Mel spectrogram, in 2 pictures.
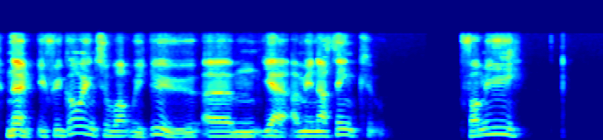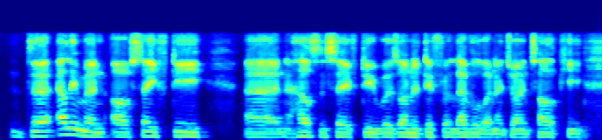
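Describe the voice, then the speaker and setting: A man with a strong English accent, medium pitch, ordinary pitch variation and a moderate pace. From England. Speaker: logistics regional director. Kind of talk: business interview. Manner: halting, many fillers and restarts.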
